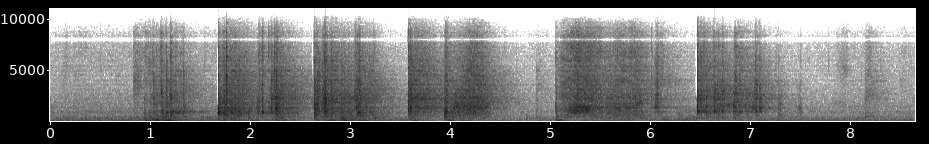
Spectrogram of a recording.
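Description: Stacked clear plastic food-container lids with green seal rims being handled and slid against each other and across a wooden tabletop. There are several rubbing, scraping strokes from about a second in until near the end.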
